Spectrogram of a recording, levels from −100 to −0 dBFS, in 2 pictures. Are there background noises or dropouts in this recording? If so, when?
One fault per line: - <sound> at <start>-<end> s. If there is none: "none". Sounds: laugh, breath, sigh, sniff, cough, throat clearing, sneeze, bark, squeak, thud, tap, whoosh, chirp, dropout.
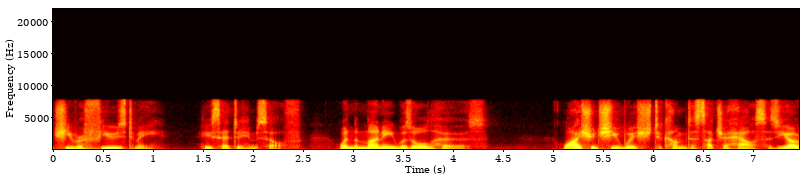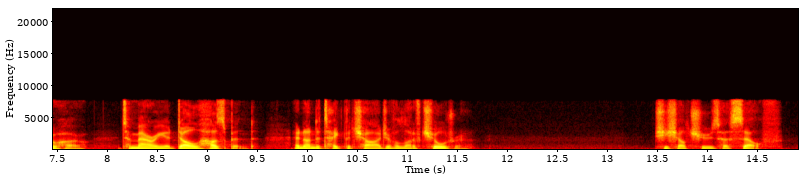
none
